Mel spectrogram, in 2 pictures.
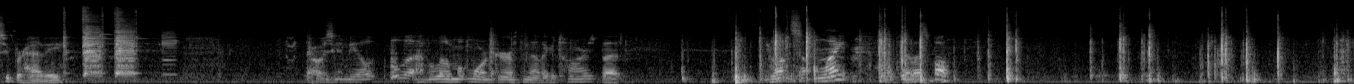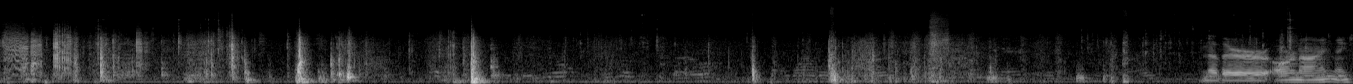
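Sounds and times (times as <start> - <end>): boxes knocking and rustling: 11.0 - 19.6, 21.0 - 25.3.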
